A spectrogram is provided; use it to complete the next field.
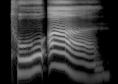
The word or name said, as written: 图案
